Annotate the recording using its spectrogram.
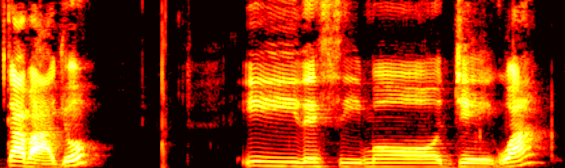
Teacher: el yeísmo, que es el rasgo de pronunciación de ye en lugar de elle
